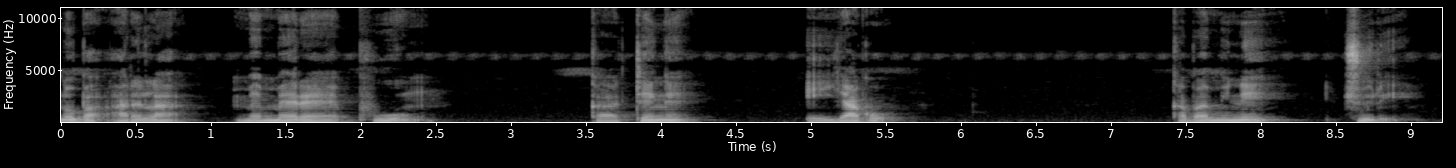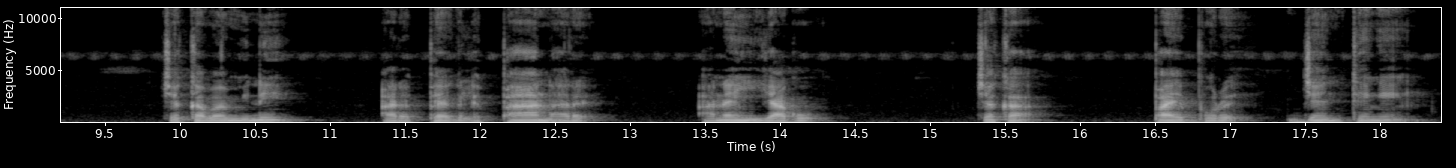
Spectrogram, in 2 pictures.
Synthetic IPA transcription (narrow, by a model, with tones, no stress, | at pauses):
nʊ̃˦ba̰˨ʔa˨ɾɪ˦la˦ | mɛ̃˨mɛ˦ɾɛː˦pʰu˦o˨ŋ | kʰa˨tʰɪ̃˦ŋɛ˦ | ɪ˨ja˦ɡʊ˦ | kʰa˨ba˨mĩ˨nẽ˦ | t͡ʃu˨ɾḭ˨ | t͡ʃʰɛ˦ka˨ba˨mĩ˨nẽ˦ | a˨ɾɪ˨pʰɛ˨ɣlɪ˨pʰaː˦nã˨ɾɪ˨ | a˨nɪ̃˦nja˦ɡʊ˦ | t͡ʃʰɛ˦kʰa̰˨ | pʰa˦ɪ˦pʰʊ˨ɾɪ̰˨ | d͡ʑɛ̃˦˨ntʰɪ̃˦ŋɪ̰̃˨ŋ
